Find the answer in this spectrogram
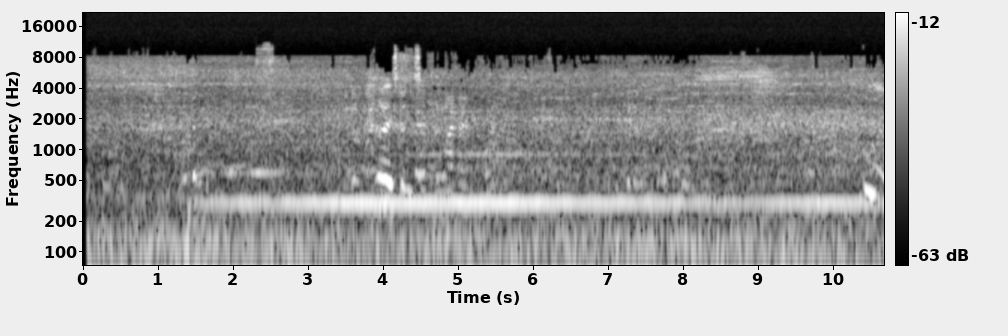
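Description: Slingshot reverse-bungee ride's machinery humming steadily, starting about a second and a half in, over a constant low rumble.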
